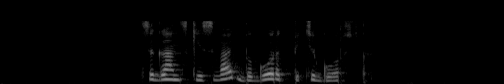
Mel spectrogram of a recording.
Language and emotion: Russian, neutral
